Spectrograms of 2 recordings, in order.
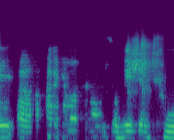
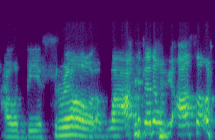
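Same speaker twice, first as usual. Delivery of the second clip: excited; 3 semitones higher, 6 dB louder than usual. Real, not acted. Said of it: "you sound engaged".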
